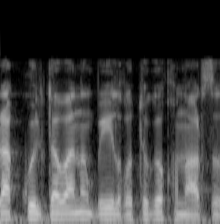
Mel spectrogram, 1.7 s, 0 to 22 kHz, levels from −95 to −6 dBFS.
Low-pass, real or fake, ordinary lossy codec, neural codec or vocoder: 7.2 kHz; real; none; none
